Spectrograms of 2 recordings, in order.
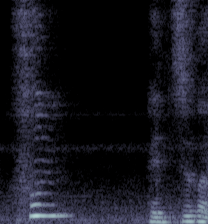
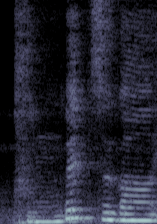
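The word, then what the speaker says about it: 分別: 분별은요. 발음이 두 개가 있어요. 훈베츠가 있고요. 분베츠가 있어요. 훈베츠가 있고 분베츠가 있어요. 자, 그러면은 이 훈베츠가 바로 사리 분별이에요. 근데 분베츠 타급이 들어가게 되면은 물건을 구분하는 거죠. 물건을 분별.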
